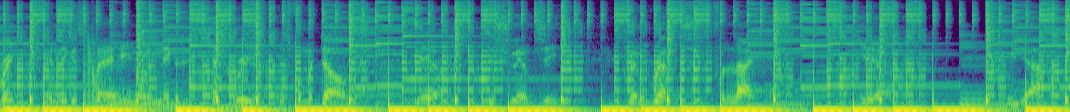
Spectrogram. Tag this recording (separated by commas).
Music, Rapping, Drum machine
